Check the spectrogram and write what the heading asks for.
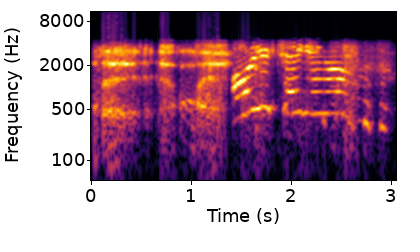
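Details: Girl burping continuously on purpose: a run of loud, voiced belches strung together for about three seconds; continuous deliberate burping.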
